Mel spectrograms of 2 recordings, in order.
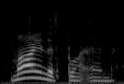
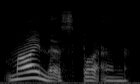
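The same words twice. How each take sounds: The two takes are said the same way.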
